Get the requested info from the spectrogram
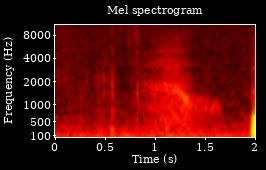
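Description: Near silence, with one faint breath drawn in a little after a second in.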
